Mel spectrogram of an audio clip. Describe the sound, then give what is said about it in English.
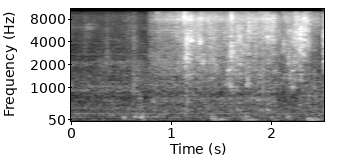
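A kitchen tap runs water while a cucumber is washed beneath it, giving a steady splashing hiss with small shifts in the flow. No voices are heard. “you found a cucumber. Let me wash it for you.”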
